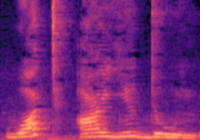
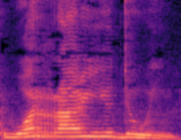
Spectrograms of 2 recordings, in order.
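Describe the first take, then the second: First: Slow "what are you doing" with T sounded; word-by-word "what are you doing"; unlinked "what are". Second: T in "what are" becomes R-like tap; linked, slow "what are you doing". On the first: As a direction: separate "what" from "are" with a clear T. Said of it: "esse T, muitas vezes". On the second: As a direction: slowly run "what are" together as "wha-rar". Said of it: "Vira what are you doing?". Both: Shown as a demonstration.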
